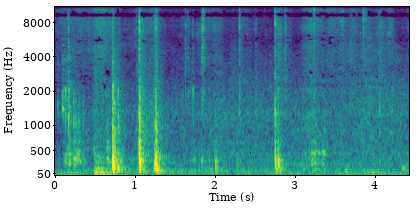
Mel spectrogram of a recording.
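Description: A fabric-covered cutlery canteen case being handled and opened: a few knocks and clicks in the first second and a half, and one more about three seconds in.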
